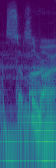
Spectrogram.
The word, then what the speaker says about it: Samara: Is it Samara Wells? S-A-M-A-R-A. – Samara. – Samara. – I'd say Samara.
